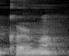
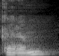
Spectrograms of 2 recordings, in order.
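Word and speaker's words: कर्म: because it gives you the return of your karma Saturn is the significator of profession and the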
